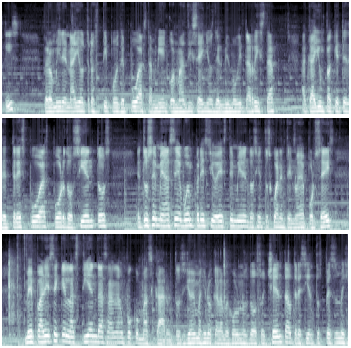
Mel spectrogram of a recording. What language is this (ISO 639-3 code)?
spa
